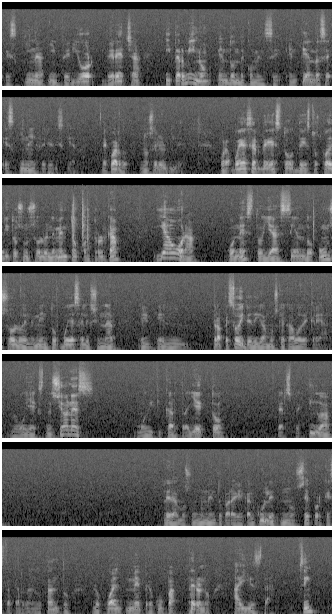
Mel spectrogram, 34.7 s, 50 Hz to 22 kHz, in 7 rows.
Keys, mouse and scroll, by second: 6.7 click, 11.0 ctrl+k, 15.0 shift+click, 20.0 click, 23.7 click.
